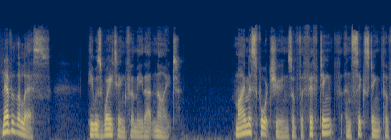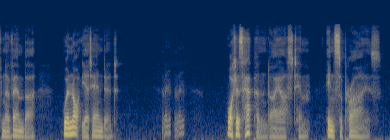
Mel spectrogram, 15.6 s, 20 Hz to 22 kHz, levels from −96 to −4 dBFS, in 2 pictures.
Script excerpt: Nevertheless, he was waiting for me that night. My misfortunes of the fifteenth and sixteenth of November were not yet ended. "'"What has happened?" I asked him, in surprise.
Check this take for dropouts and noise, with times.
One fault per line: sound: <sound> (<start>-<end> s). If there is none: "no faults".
sound: laugh (11.1-11.5 s)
